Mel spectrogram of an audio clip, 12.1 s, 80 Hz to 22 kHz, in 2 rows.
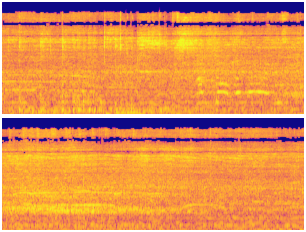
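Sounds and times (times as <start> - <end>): live heavy rock band: 0.0 - 12.0.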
